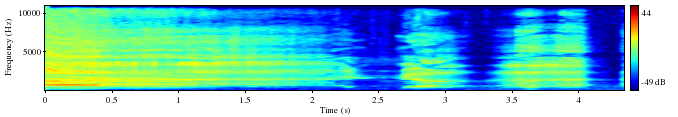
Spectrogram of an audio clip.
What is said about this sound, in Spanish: oyó un grito desgarrador que le heló la sangre.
